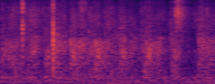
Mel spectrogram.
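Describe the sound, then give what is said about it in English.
An audience in Buffalo applauds AMC Theatres and Benchmark Group for their project in the city, with dense, continuous clapping, a few sharper claps popping out above the steady wash of hands. “So let's give AMC and Benchmark a great big round of applause.”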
